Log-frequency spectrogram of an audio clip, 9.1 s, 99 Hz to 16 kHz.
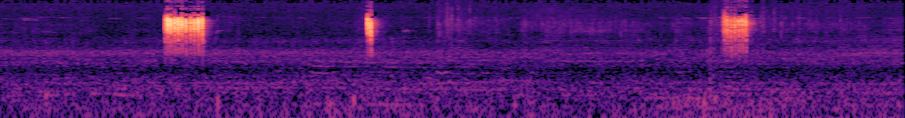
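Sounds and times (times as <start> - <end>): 
faint background noise: 0.0 - 9.0
Eurasian wren harsh high rattling calls: 1.6 - 2.2, 3.6 - 3.8, 7.1 - 7.8.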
